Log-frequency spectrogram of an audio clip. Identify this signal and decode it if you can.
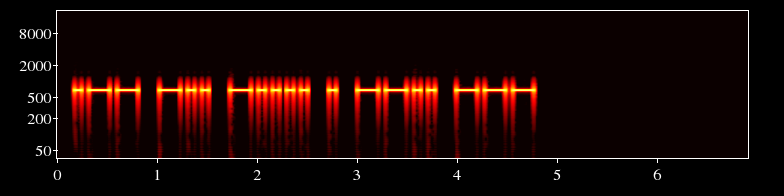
Morse code, heard as a keyed tone, about 17 wpm, 700 Hz. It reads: WD6EZO
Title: USA Call Signs - 6 Characters - Repeated 3x - 17wpm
